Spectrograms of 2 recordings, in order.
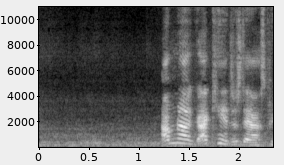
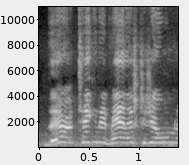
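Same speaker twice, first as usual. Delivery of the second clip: much higher, rushed mock yell; imitating a yelling friend; 10 semitones higher, faster than usual. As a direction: fire it off like an outraged friend. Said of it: "I felt like he was yelling at me".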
